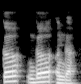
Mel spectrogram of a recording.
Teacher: आपके मुंह से ज्यादा हवा नहीं निकली, ये अल्प प्राण है। वैसे ही ख और घ बोलिए, ख और घ बोलेंगे तो ज्यादा हवा निकलेगी।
